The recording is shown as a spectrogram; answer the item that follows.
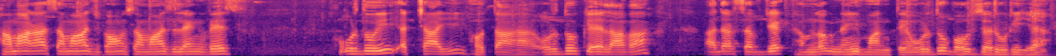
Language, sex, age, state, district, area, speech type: Urdu, male, 45-60, Bihar, Supaul, rural, spontaneous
